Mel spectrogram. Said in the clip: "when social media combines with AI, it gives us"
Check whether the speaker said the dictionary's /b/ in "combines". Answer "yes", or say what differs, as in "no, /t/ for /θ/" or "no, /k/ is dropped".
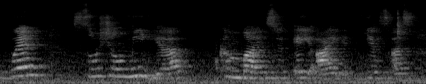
yes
